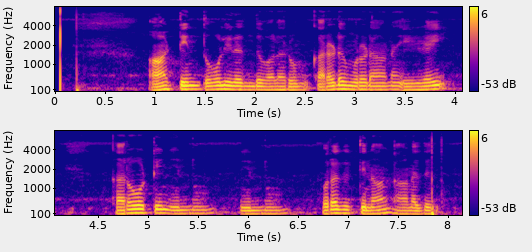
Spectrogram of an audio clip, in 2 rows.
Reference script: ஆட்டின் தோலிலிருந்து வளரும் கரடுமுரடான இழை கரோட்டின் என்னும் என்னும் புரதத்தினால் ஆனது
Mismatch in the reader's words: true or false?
false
